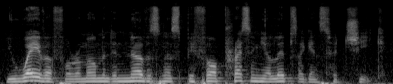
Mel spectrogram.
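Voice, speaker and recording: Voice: mid-range voice, fairly even intonation, fairly quick, darkish tone. A narrator reading a scripted story aloud.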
